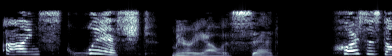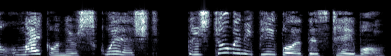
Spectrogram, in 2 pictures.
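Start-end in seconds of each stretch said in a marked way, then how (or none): 0.1-1.5 put-on very high child voice; high-pitched little-kid complaint; complaining little girl. A narrator's reading. 3.3-7.8 put-on very high child voice; high-pitched little-kid complaint; complaining little girl. A narrator's reading.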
